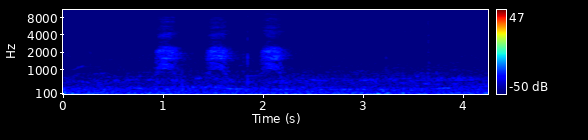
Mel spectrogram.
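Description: Three short, harsh bird calls about half a second apart, faint over quiet room tone.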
